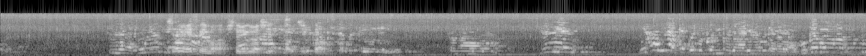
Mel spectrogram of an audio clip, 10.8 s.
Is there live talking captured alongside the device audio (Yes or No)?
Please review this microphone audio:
Yes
